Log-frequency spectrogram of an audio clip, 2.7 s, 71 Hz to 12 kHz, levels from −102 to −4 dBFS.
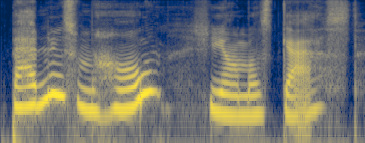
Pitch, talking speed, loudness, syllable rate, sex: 265 Hz, 155 wpm, -15 LUFS, 4.1 syllables/s, female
